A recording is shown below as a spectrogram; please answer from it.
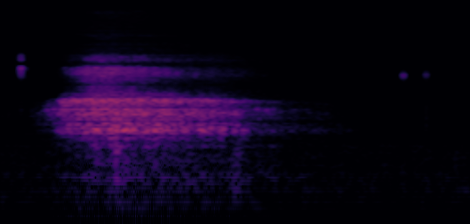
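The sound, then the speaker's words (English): A single long, deep breath taken as part of a relaxation exercise: a soft airy rush swells, holds and then fades away, with a faint click before it and two small clicks after it. “take a deep breath. Make it the biggest breath you've taken all day. In and out.”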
